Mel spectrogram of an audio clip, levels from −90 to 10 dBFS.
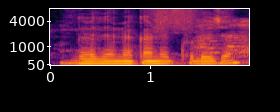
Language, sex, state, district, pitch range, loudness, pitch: Bengali, male, West Bengal, North 24 Parganas, 115-120 Hz, -14 LUFS, 115 Hz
